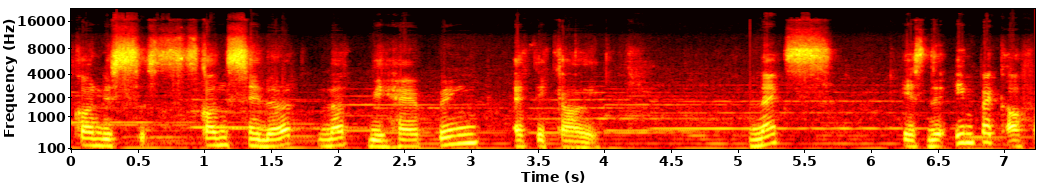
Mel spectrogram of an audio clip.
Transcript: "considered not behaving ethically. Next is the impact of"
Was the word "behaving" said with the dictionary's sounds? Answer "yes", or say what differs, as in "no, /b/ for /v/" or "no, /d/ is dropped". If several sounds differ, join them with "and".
no, /p/ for /v/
